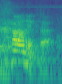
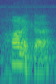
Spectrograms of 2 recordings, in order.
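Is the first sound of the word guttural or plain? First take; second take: guttural; plain. First: It begins with a rough, guttural throat sound. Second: It begins with a plain, soft h sound. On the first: The speaker calls it right. "it's really Hanukkah. It's this guttural sound" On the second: The speaker calls it wrong. "or pronounced Hanukkah"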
